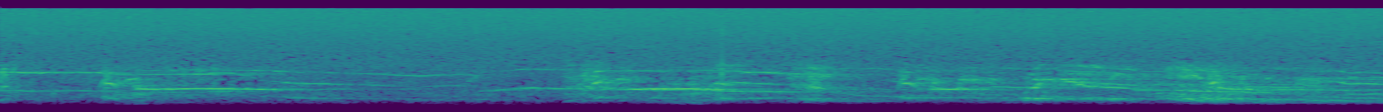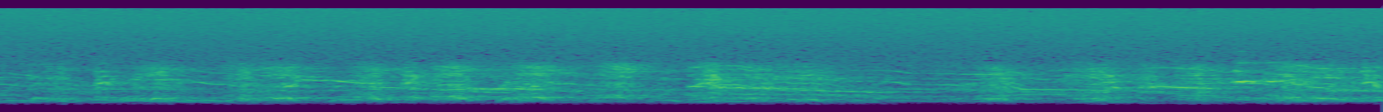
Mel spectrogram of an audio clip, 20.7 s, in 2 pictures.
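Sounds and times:
several coyotes yipping and chattering in a chorus: 0:00.0 - 0:20.7.

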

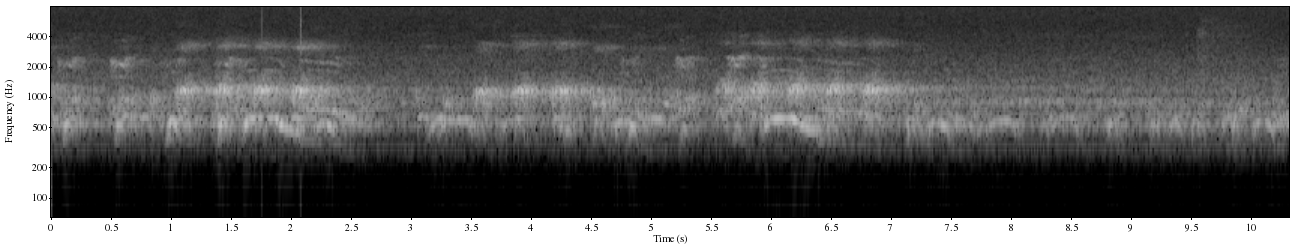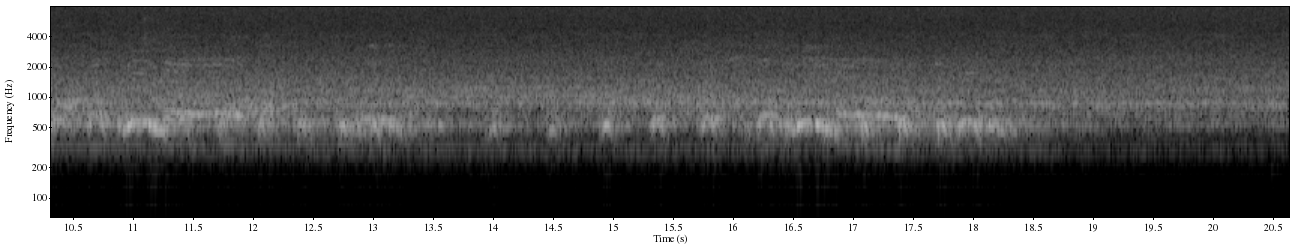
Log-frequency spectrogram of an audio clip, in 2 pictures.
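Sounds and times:
barred owl hooting and whooping: 0:00.0 - 0:20.2.

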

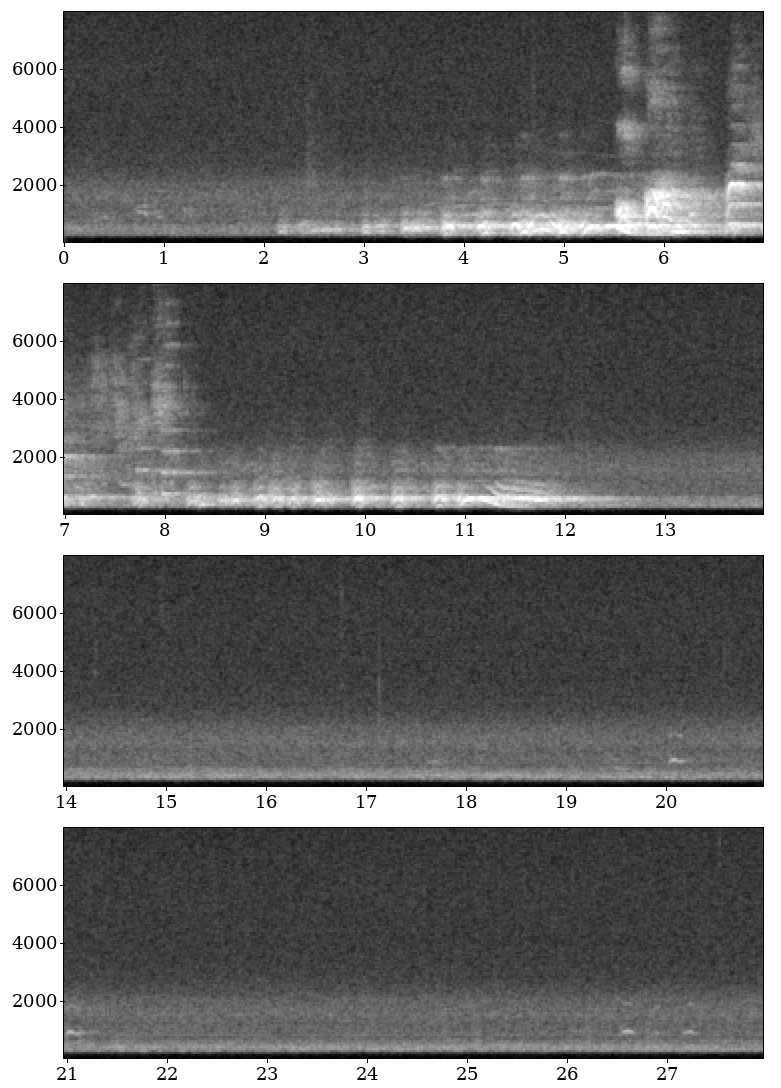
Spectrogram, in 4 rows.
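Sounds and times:
barred owl hooting: 0:02.1 - 0:12.8, 0:19.4 - 0:20.3, 0:20.9 - 0:21.3, 0:26.5 - 0:27.4.

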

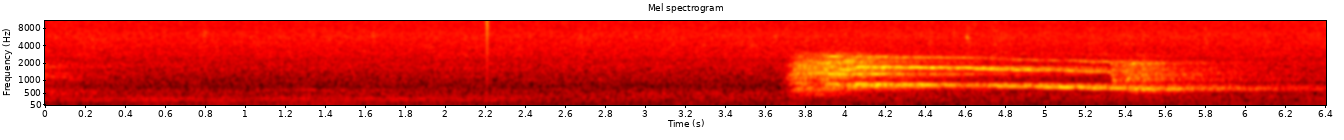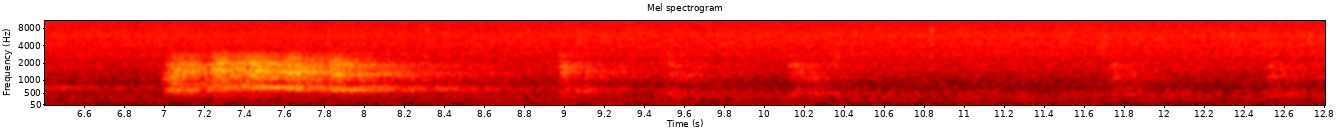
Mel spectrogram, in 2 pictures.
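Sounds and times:
faint hiss: 0:00.0 - 0:12.8
coyote howling: 0:03.7 - 0:09.8.

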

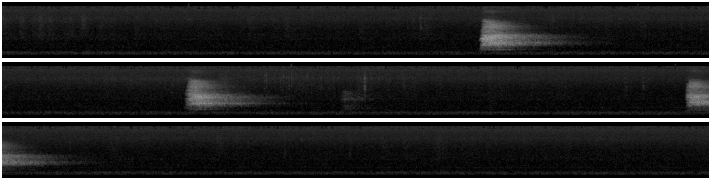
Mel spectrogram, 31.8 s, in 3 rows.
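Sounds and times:
faint low hum: 0:00.0 - 0:31.8
red fox barking: 0:07.1 - 0:08.7, 0:13.3 - 0:14.8, 0:15.6 - 0:16.3, 0:20.8 - 0:22.5.

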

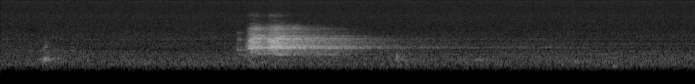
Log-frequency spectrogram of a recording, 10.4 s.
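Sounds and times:
red fox screaming: 0:03.6 - 0:06.3.

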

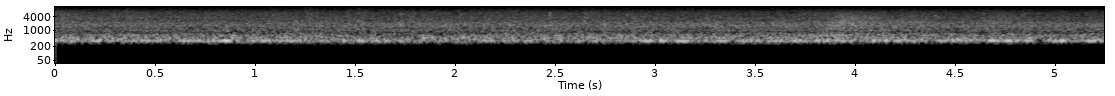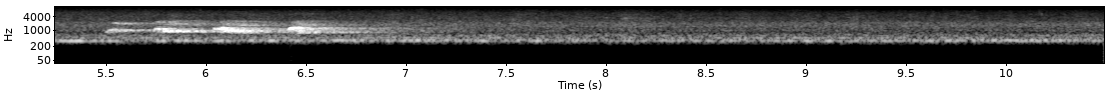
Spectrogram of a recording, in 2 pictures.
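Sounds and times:
steady hiss: 0:00.0 - 0:10.4
red fox cry: 0:05.5 - 0:07.2.

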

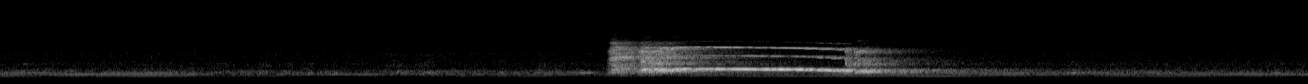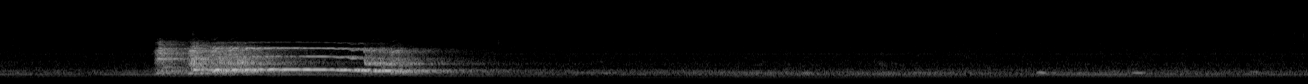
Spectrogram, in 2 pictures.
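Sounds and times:
coyotes howling at night: 0:06.1 - 0:09.8, 0:14.6 - 0:18.0.

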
